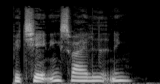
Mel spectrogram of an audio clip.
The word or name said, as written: BETJENINGSVEJLEDNING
